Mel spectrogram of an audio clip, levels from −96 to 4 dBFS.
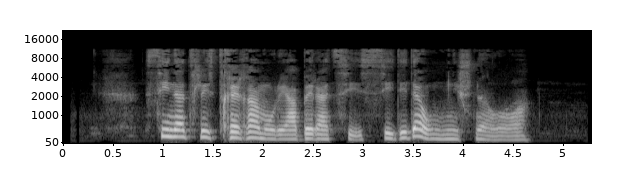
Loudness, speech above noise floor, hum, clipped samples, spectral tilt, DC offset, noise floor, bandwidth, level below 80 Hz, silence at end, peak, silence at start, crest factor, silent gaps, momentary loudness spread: -24 LUFS; 44 dB; none; under 0.1%; -5.5 dB/octave; under 0.1%; -67 dBFS; 11.5 kHz; -72 dBFS; 0.65 s; -6 dBFS; 0.85 s; 18 dB; none; 12 LU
